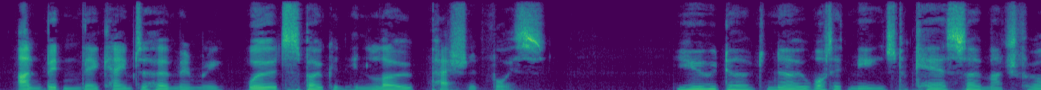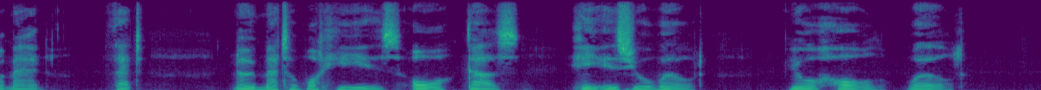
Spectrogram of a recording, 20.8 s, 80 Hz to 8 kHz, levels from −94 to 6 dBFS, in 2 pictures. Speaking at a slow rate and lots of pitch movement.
No: slow, 120 wpm; average, 3.6 semitones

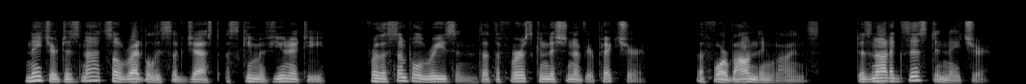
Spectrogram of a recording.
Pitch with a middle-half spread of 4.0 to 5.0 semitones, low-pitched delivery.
Yes: average, 4.5 semitones; low, 125 Hz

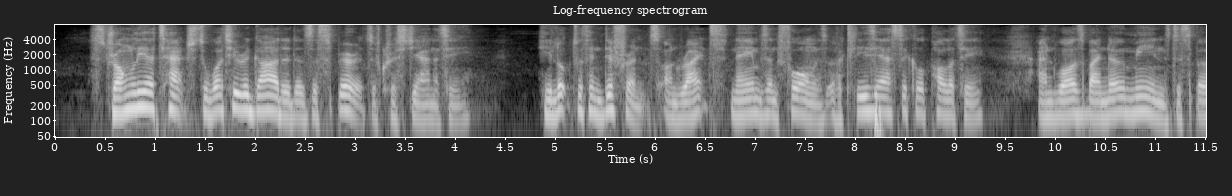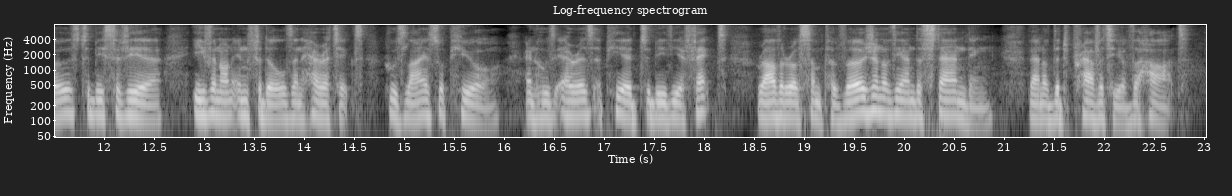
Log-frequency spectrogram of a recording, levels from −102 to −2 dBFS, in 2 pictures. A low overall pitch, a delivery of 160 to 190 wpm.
Yes: low, 125 Hz; average, 165 wpm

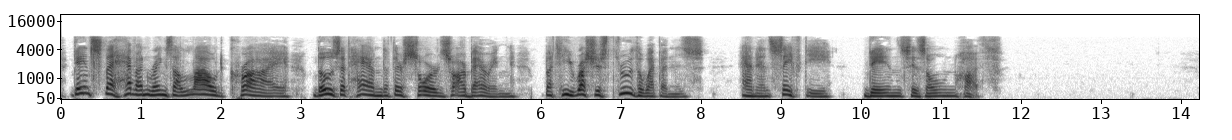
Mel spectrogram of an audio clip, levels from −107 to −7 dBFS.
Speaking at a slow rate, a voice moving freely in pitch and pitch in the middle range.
Yes: slow, 115 wpm; wide, 6.3 semitones; medium, 165 Hz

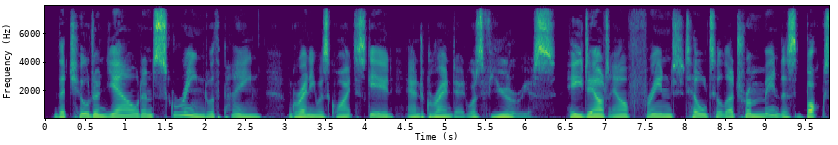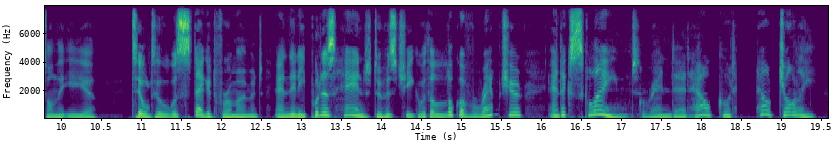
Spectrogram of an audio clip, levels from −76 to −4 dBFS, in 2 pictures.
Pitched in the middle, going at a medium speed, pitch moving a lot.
Yes: medium, 155 Hz; average, 160 wpm; wide, 8.1 semitones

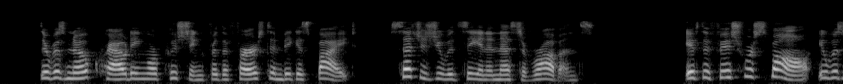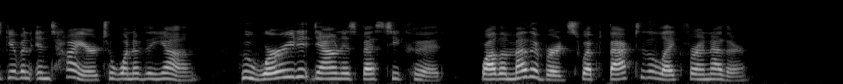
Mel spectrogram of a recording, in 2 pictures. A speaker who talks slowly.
No: average, 195 wpm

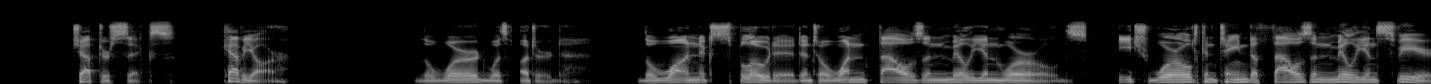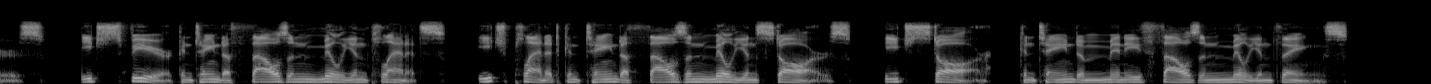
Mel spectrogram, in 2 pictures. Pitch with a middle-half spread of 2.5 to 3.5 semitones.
Yes: average, 2.9 semitones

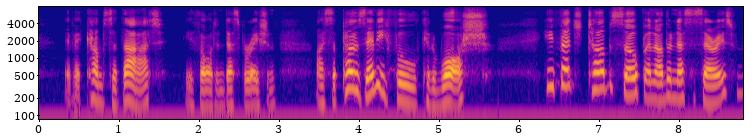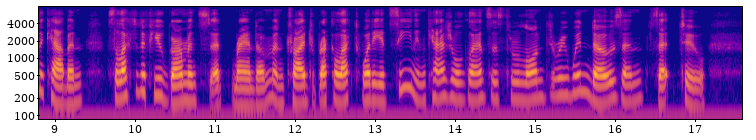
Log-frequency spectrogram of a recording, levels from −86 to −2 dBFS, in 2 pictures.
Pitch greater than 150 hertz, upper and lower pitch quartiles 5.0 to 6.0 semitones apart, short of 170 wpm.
Yes: medium, 185 Hz; wide, 5.5 semitones; average, 160 wpm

